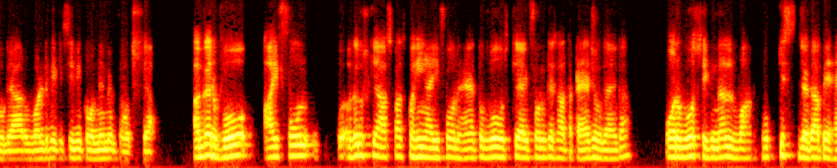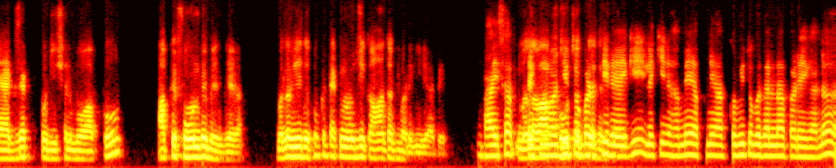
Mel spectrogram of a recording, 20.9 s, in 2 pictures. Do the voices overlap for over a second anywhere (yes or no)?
yes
